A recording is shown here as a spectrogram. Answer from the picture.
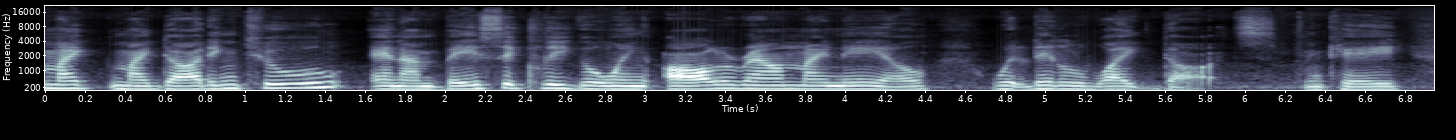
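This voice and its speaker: On a very clean recording with a silent background, a woman speaks in a French Canadian accent. Her pitch is very deep and low, with ordinary variation, at a fairly slow pace. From French Canada (Quebec). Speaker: nail art hobbyist YouTuber. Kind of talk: tutorial. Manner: casual, halting with fillers.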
